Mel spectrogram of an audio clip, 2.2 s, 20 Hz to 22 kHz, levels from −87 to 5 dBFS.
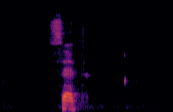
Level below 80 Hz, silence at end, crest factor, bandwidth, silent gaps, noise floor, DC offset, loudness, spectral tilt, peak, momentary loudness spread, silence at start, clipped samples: -84 dBFS; 1.2 s; 22 dB; 14 kHz; none; -88 dBFS; under 0.1%; -39 LUFS; -3.5 dB/octave; -22 dBFS; 24 LU; 0.65 s; under 0.1%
